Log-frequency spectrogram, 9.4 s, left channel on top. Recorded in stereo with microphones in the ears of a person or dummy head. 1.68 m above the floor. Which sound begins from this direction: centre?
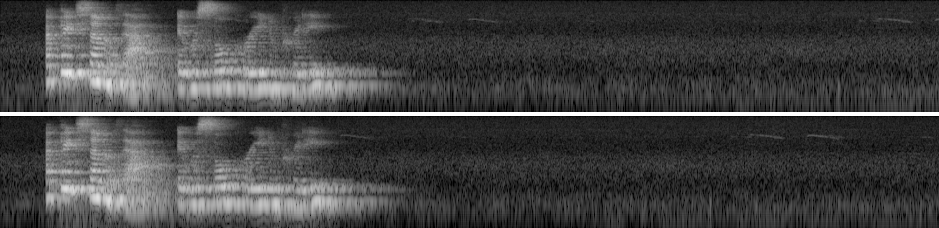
A woman speaking, at 0.5 s.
